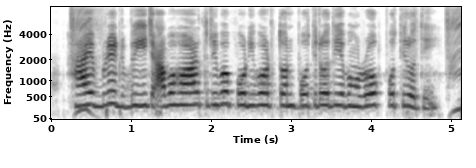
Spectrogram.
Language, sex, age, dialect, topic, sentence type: Bengali, female, 18-24, Northern/Varendri, agriculture, statement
